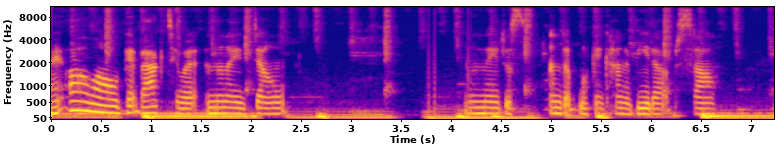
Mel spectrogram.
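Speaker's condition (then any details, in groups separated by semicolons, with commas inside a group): No condition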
